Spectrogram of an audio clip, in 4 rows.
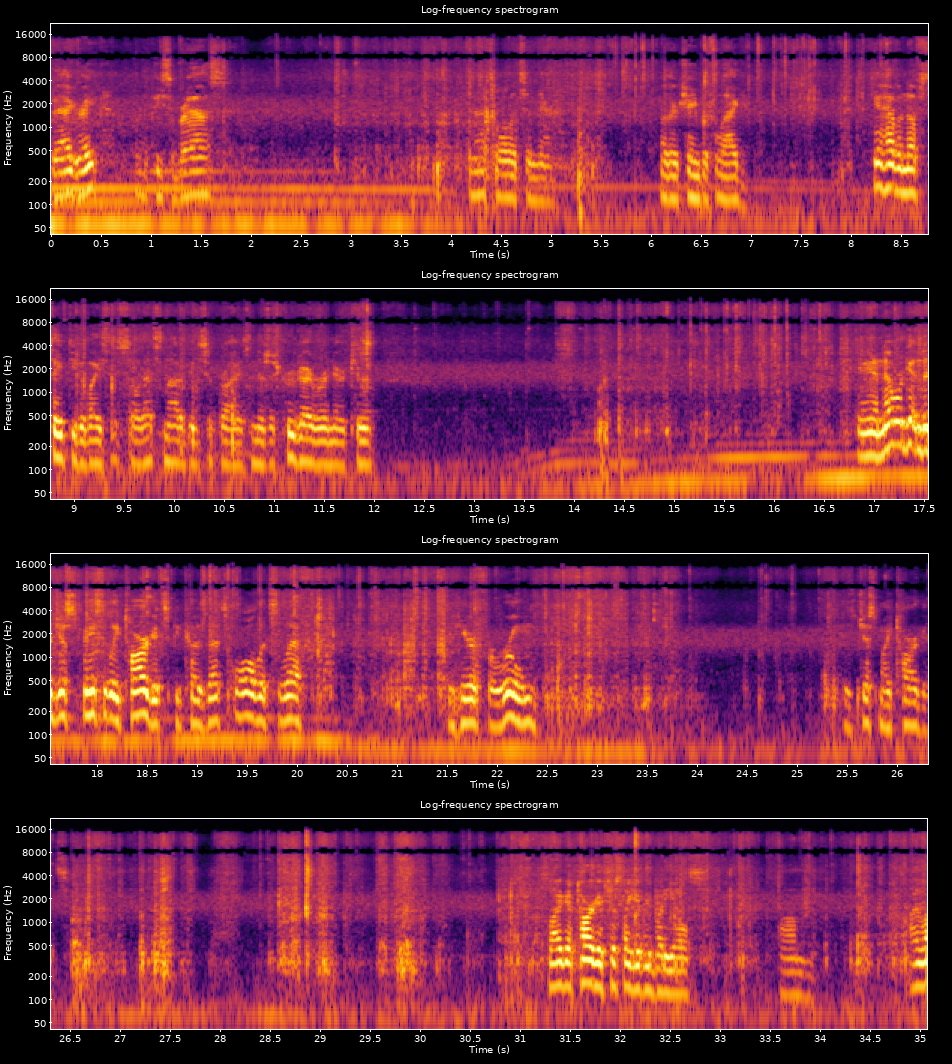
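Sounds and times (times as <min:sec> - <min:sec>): items rustling inside a canvas bag: 0:00.0 - 0:35.0
low steady hum: 0:00.0 - 0:35.0
fabric bag rustling: 0:02.7 - 0:12.0.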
